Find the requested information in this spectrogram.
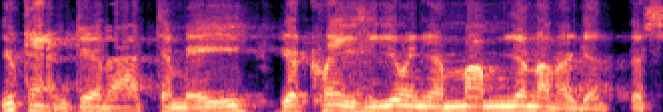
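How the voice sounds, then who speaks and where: This man uses a put-on character voice at a medium pitch. His intonation stays fairly even, and his pace is fairly quick. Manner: mean.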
